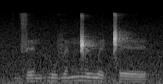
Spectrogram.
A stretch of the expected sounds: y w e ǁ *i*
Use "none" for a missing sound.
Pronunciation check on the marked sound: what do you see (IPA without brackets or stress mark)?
e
